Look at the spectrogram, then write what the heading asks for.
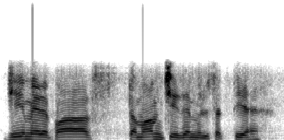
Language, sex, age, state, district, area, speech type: Urdu, male, 18-30, Uttar Pradesh, Saharanpur, urban, conversation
